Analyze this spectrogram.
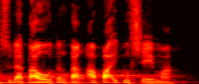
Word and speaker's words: Shema: Kata pertama dari Shema adalah dengarlah atau dengarkan, yang dalam bahasa Ibrani diucapkan sebagai Shema.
